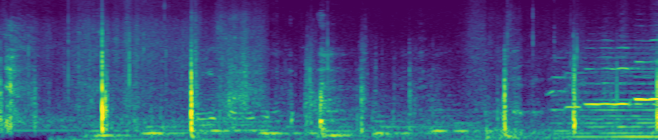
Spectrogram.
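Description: Shoes and hands scuffing and knocking on rock as someone scrambles up a boulder, a handful of sharp knocks at uneven spacing, with low background music coming in about half a second in.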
